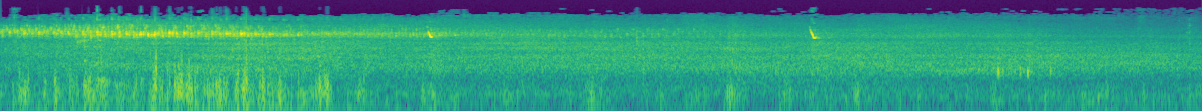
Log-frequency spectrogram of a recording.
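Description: Caged songbird giving a rapid, high twittering song for about the first three seconds, then single short, sharp notes falling in pitch about every four seconds. Road traffic runs steadily underneath, loudest while a vehicle passes during the song.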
